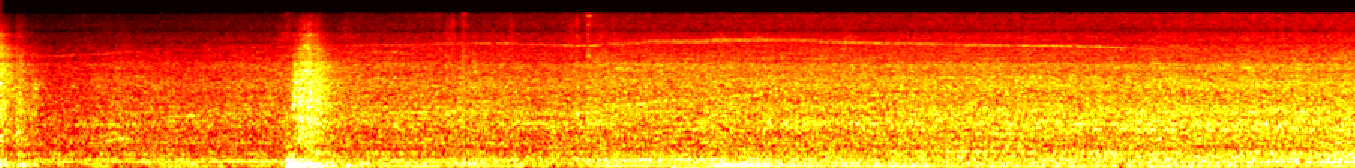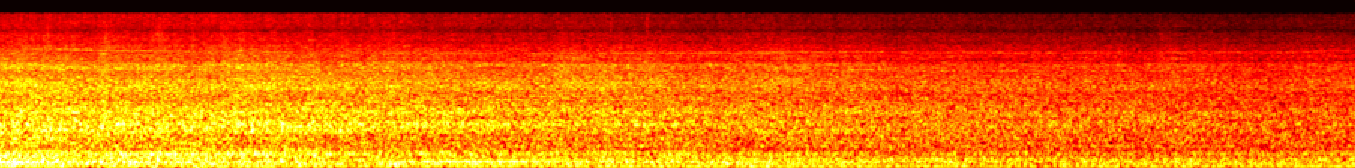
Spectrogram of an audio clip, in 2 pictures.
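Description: Bulk feed tanker truck's engine running steadily as the truck backs up slowly, swelling toward the middle and easing off toward the end. A single sharp knock sounds about two seconds in.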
